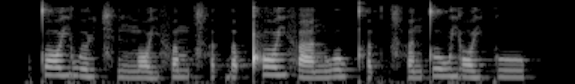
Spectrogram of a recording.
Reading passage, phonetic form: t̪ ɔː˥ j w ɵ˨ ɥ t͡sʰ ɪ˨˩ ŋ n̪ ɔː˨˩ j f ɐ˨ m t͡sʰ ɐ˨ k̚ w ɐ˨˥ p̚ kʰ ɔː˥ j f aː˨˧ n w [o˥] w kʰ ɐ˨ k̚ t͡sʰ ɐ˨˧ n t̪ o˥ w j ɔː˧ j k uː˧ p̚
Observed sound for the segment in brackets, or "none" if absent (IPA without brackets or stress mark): o˥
